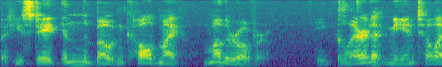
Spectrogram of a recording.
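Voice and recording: The clip is someone reading aloud in a natural voice.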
